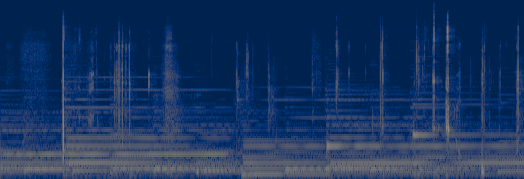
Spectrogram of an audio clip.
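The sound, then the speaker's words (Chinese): Wet mouth clicks from sucking a candy, a few small sharp ticks and smacks over a steady low tonal background. “啊，你听到我嘴里有糖的声音了？对呀，吃了一个糖糖。”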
